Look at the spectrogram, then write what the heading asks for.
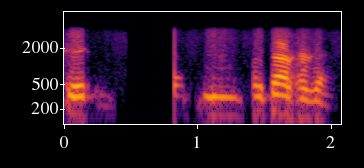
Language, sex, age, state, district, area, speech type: Hindi, male, 60+, Bihar, Madhepura, urban, conversation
